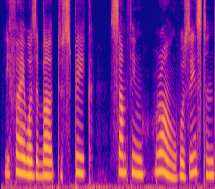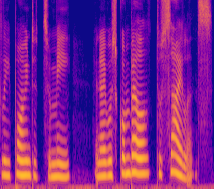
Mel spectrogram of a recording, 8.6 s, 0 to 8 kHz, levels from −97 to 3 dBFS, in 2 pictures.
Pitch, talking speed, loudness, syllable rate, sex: 230 Hz, 135 wpm, -18 LUFS, 3.9 syllables/s, female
